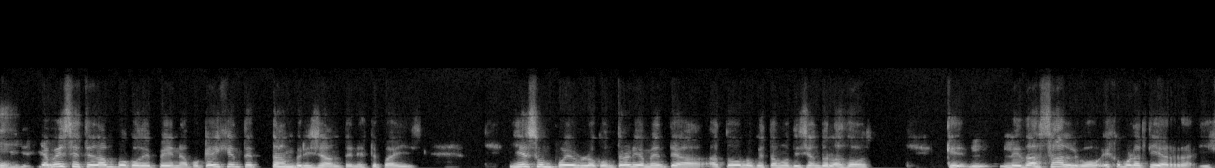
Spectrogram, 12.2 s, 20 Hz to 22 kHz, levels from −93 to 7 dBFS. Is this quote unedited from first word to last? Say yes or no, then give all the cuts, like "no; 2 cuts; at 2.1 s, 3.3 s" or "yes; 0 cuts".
yes; 0 cuts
